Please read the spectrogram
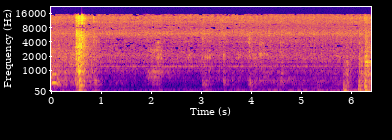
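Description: Plastic toy train track and tower being knocked while handled: a sharp clack about half a second in and two short knocks near the end, with quiet between.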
